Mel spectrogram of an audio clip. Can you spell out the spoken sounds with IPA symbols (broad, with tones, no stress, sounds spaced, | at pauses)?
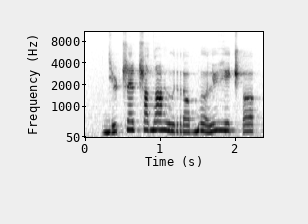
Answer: d y˨˦ ʈ͡ʂ æ˦ ʈ͡ʂ ɪ˦ dˤ a˦ ɦ u˧ r ɔ˧ b o˦˨ l y˦ ɣ ɪ˦ t͡ʃʼ ɔ˦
